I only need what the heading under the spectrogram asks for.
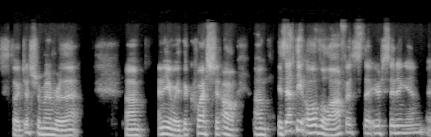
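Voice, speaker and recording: In an ordinary speaking voice, a man with a fairly high pitch talks at a moderate pace over a quiet background. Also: lively intonation. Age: 60s. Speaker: novelist. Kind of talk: casual conversation. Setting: video call.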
